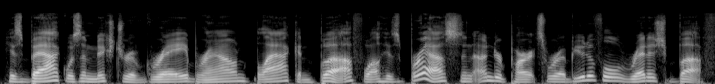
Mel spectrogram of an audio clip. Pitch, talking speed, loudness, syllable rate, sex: 135 Hz, 185 wpm, -18 LUFS, 4.3 syllables/s, male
